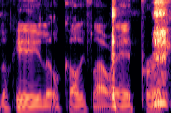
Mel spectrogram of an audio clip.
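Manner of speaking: menacing, tough put-on Welsh accent, rugby-player voice. Speaker acting out a rugby player confronting a man flirting with his wife: Welsh accent. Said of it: "The Welsh accent".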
